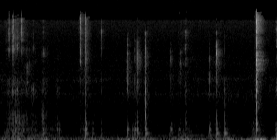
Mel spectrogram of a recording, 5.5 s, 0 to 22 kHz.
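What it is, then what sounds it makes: Plastic recorder housing tapped with fingernails. A black plastic Zoom H6 handheld audio recorder with knobs and metal mic capsules, a hand-sized hollow electronic housing, is held in one hand and tapped with long manicured fingernails on its front panel and sides. The result is a series of short, sharp clicky taps with crisp bright edges over a steady low rumble, each dying away almost instantly.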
